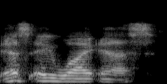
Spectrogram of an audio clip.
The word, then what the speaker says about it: says: S-A-Y-S is says. Yes. It's the S and then this phonetic sound and then the Z sound, says.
